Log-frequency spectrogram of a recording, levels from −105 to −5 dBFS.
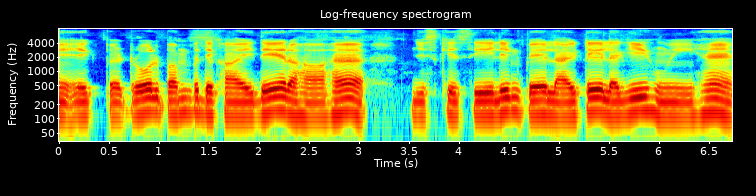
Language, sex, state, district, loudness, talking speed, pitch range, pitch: Hindi, male, Jharkhand, Ranchi, -13 LUFS, 125 wpm, 115-135 Hz, 120 Hz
